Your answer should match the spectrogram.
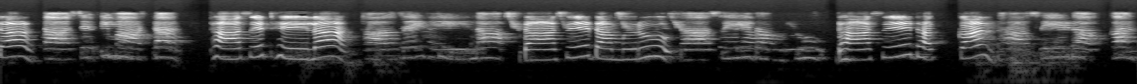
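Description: Young children's voices chanting the Hindi alphabet in a sing-song recitation, each letter followed by its word, in phrases with short pauses.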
